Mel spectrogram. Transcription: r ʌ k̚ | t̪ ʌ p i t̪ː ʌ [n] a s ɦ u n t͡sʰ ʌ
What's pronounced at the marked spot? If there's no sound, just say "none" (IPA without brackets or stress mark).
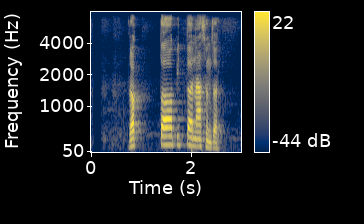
n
